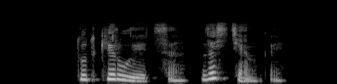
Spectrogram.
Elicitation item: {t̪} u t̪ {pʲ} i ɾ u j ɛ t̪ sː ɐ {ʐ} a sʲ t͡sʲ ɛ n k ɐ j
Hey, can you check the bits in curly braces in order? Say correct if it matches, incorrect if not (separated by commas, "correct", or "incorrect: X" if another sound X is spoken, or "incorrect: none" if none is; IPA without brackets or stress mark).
correct, incorrect: kʲ, incorrect: z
